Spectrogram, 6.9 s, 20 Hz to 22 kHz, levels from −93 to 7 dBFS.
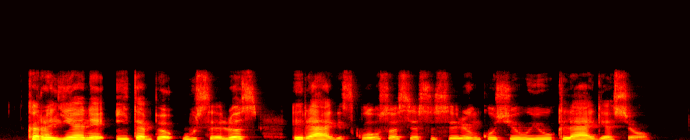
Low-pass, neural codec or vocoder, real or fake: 10.8 kHz; none; real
